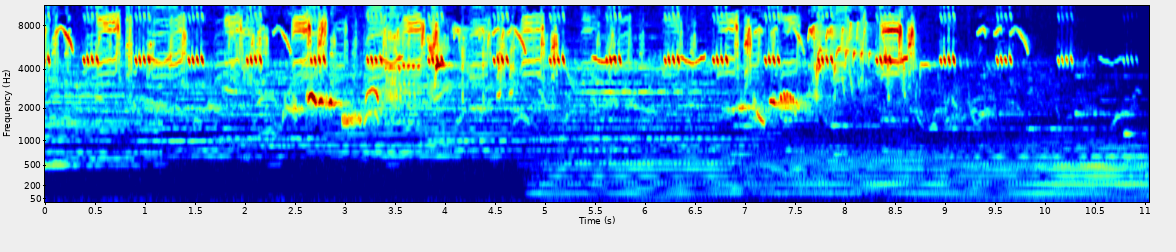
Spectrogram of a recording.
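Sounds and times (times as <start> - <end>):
birds chirping and trilling: 0.0 - 11.0
soft low background music chord: 0.0 - 11.0.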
